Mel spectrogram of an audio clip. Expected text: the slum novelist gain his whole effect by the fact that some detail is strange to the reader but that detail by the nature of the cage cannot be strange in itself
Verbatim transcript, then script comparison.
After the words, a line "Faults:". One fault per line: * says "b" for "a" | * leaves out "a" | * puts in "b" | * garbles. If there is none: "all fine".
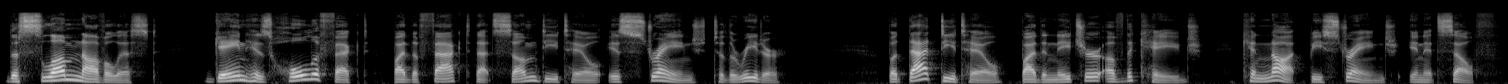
the slum novelist gain his whole effect by the fact that some detail is strange to the reader but that detail by the nature of the cage cannot be strange in itself
Faults:
all fine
